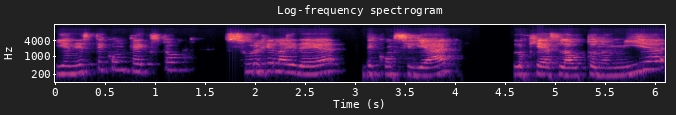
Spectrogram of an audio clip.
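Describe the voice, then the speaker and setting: This woman has a medium pitch and a somewhat breathy voice with a Brazilian accent. Her intonation is lively. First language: Portuguese (speaking Spanish). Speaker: researcher, panel speaker. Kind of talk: conference presentation. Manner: halting, with self-corrections.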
